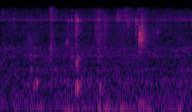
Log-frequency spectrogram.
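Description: Tap water running at a sink for rinsing after a shave, a soft, continuous splashing flow heard close and fairly quiet with small sputters.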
